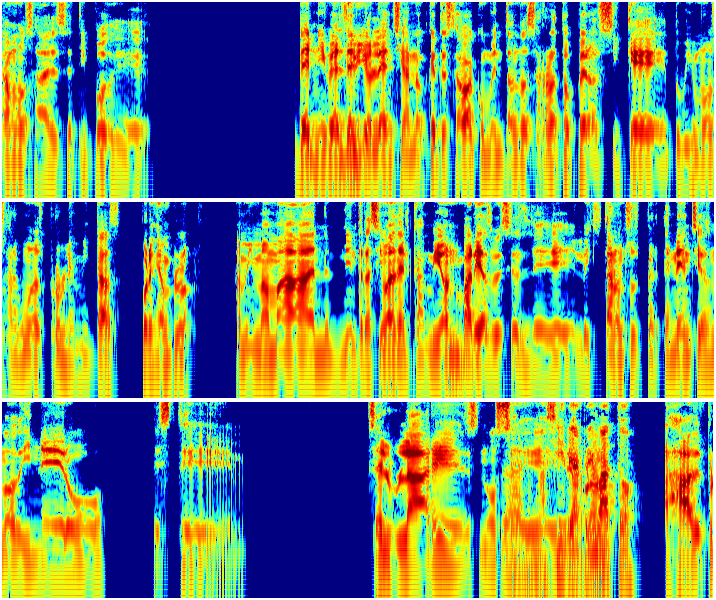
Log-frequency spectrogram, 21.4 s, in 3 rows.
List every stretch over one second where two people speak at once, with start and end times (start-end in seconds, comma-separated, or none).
19.2-20.4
